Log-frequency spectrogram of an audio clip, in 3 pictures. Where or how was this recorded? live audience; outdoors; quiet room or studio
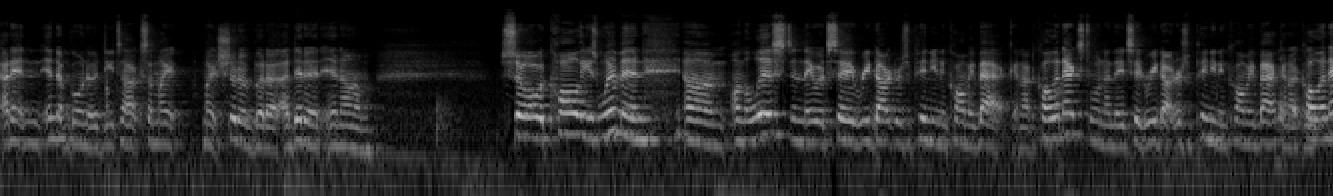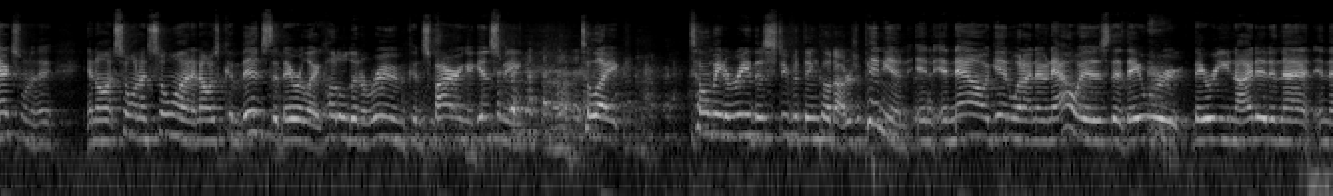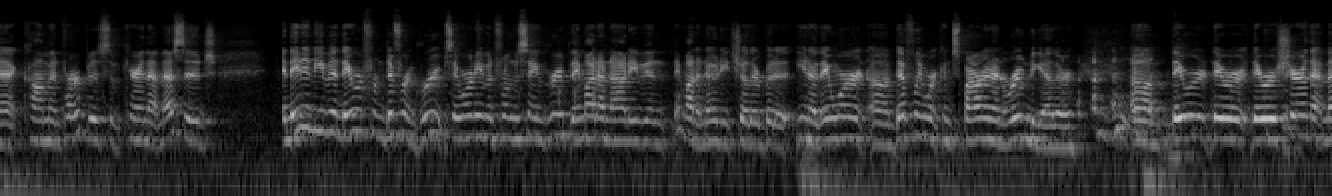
live audience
